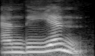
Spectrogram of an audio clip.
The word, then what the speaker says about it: indienne: So here the masculine version is pronounced as indien. Indien. And the feminine version is pronounced as indienne. Indienne.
